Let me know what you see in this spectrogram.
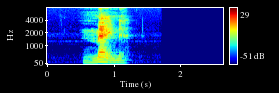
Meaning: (pronoun) non-attributive form of mijn; mine; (determiner) 1. nominative/accusative feminine singular attributive of mijn 2. nominative/accusative plural attributive of mijn
- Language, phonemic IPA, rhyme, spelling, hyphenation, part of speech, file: Dutch, /ˈmɛi̯.nə/, -ɛi̯nə, mijne, mij‧ne, pronoun / determiner, Nl-mijne.ogg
